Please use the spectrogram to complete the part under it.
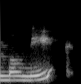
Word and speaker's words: Monique: I am at I am Anita Monique. So my name is spelled A-N-I-T-A. Monique is M-O-N-I-Q-U-E.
